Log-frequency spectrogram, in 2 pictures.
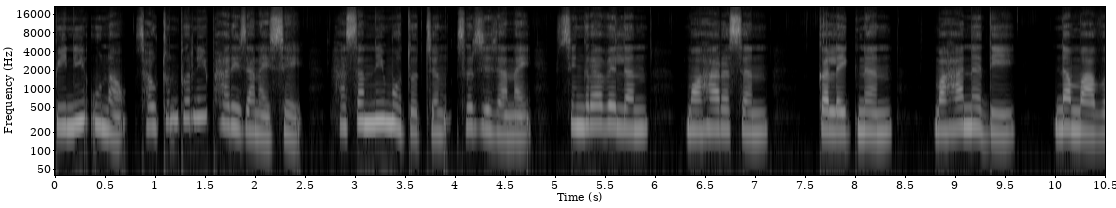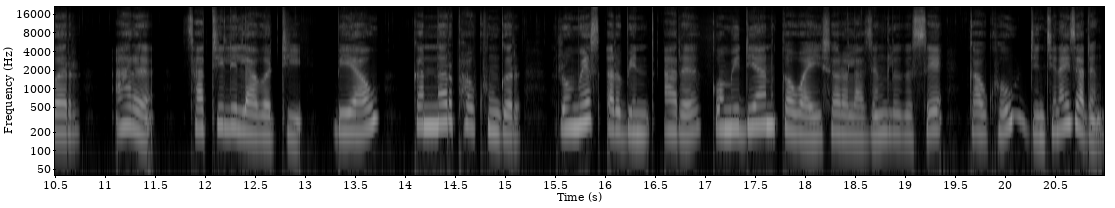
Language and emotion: Bodo, neutral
